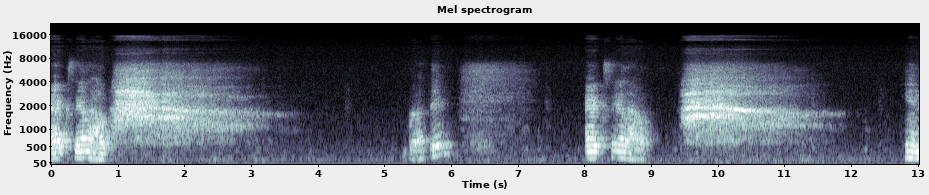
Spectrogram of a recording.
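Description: A woman breathes out long and loudly.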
